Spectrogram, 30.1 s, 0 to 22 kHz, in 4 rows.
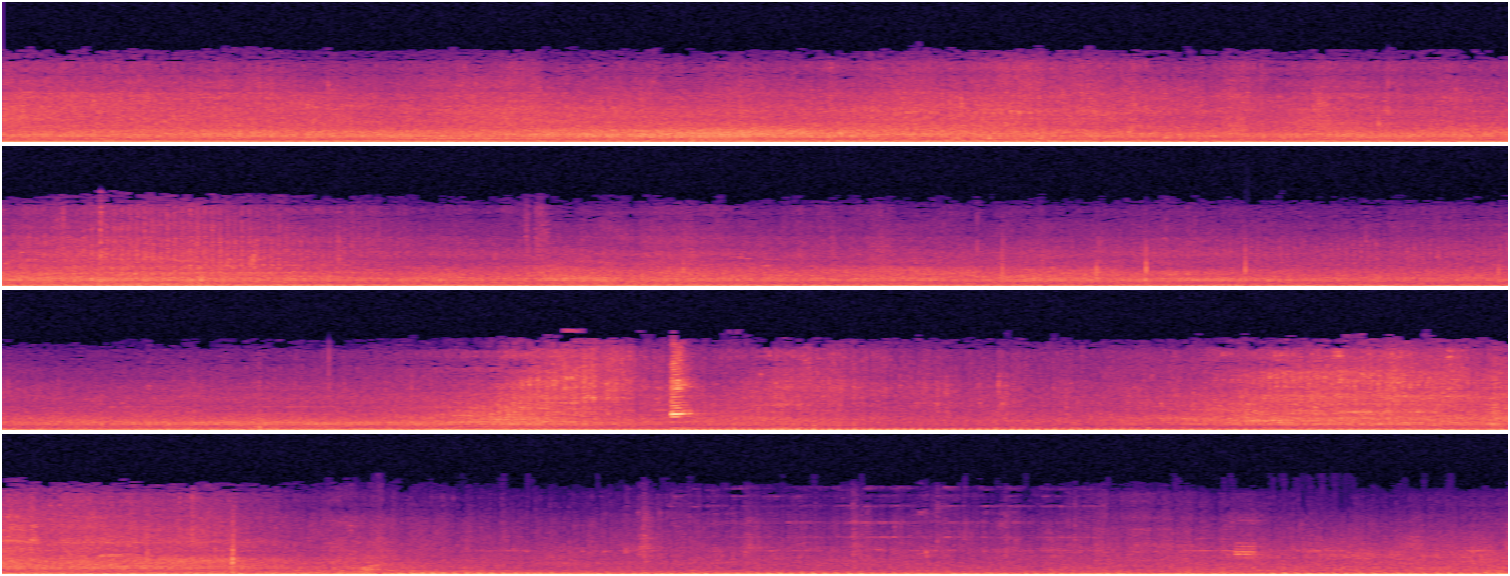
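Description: Roadside traffic noise: a steady low rumble with vehicles passing, the clearest passes about 18 seconds in and again a few seconds later.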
